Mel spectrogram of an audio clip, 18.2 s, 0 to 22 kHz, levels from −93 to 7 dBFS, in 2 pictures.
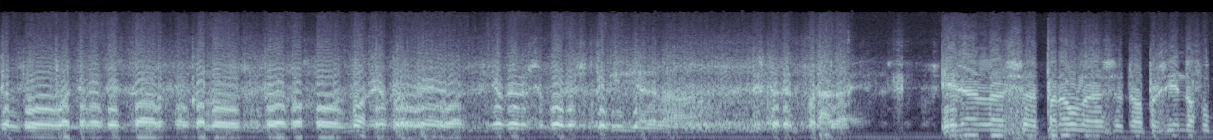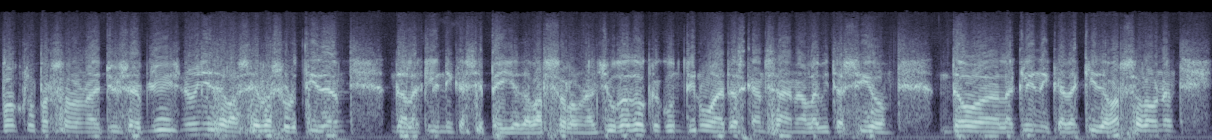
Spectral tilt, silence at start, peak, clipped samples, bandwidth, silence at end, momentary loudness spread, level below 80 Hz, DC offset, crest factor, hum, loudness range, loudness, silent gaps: -3 dB/octave; 0 s; -2 dBFS; under 0.1%; 16 kHz; 0 s; 4 LU; -44 dBFS; under 0.1%; 14 dB; none; 1 LU; -14 LUFS; none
